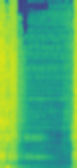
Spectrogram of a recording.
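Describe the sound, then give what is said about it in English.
A baby boy's soft snore: a breathy, rasping breath, a brief hush, then the next breath starting. Fairly loud, with no talking. “That's my baby son snoring over there.”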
